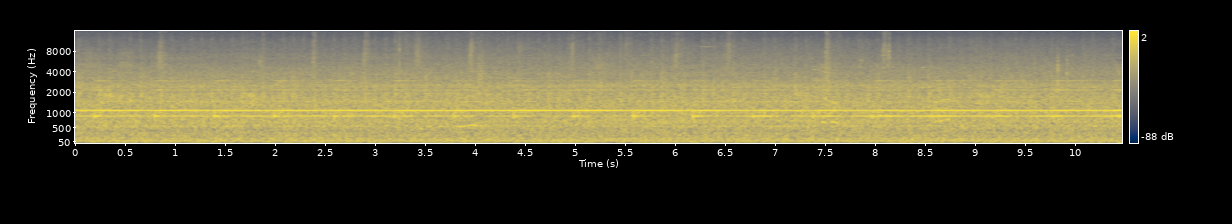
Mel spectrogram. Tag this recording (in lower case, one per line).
vehicle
